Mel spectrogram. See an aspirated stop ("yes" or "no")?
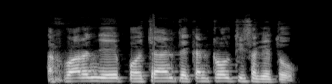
yes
